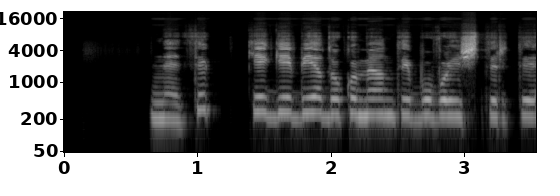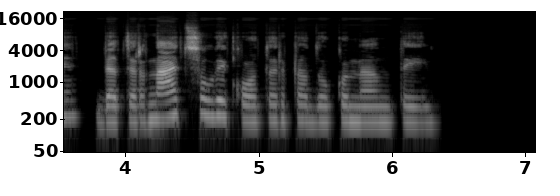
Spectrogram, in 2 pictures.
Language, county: Lithuanian, Šiauliai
